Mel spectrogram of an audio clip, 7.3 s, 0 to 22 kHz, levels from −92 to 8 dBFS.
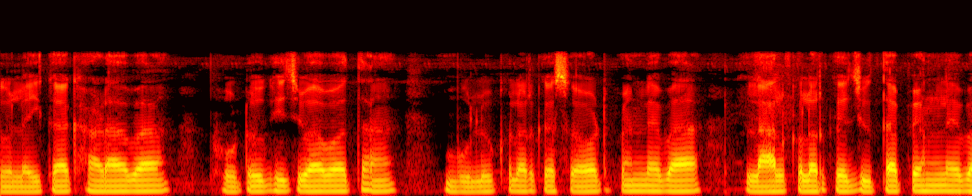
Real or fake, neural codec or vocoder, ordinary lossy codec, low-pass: real; none; none; 7.2 kHz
